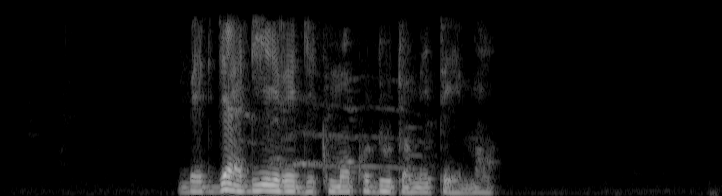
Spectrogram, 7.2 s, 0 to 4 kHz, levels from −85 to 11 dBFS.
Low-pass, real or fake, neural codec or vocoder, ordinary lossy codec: 3.6 kHz; real; none; AAC, 32 kbps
